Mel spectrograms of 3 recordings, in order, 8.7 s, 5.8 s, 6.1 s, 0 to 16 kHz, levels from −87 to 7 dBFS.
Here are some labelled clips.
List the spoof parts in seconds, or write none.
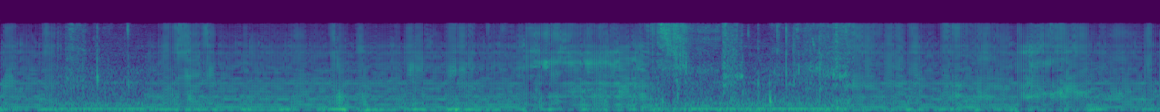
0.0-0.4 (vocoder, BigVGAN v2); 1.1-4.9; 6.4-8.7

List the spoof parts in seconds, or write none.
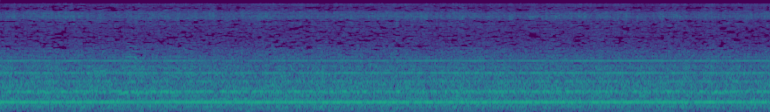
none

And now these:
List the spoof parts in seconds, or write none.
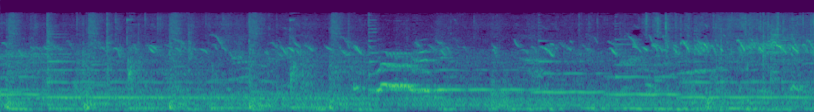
none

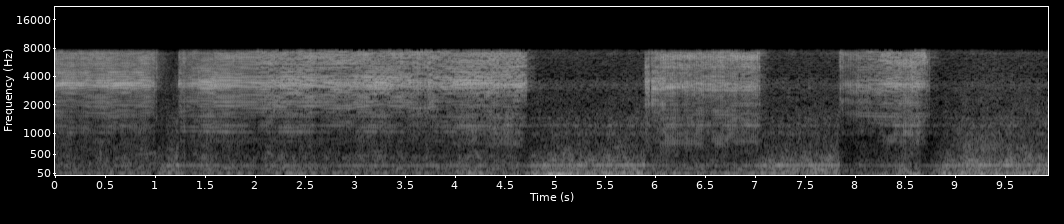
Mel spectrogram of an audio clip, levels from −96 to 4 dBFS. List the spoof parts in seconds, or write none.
none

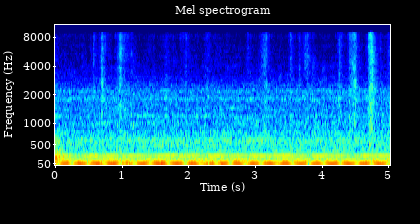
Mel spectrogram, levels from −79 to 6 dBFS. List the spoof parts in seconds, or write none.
0.0-1.1 (vocoder, BigVGAN v2); 1.6-2.5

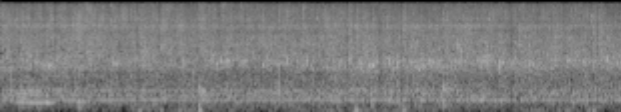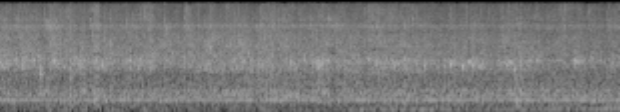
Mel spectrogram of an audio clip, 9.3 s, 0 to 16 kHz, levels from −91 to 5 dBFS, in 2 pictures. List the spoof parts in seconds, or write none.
0.6-2.4 (vocoder, BigVGAN v2); 5.0-5.5; 7.8-8.7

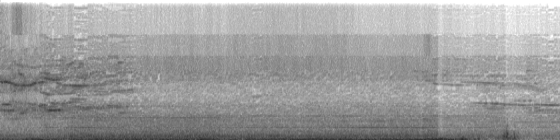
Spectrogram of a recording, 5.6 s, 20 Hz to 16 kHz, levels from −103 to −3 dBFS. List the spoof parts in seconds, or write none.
none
